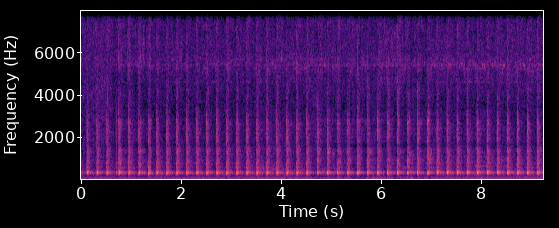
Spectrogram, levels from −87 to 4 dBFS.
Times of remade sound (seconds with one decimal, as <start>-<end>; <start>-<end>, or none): 0.7-1.4; 4.6-7.1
